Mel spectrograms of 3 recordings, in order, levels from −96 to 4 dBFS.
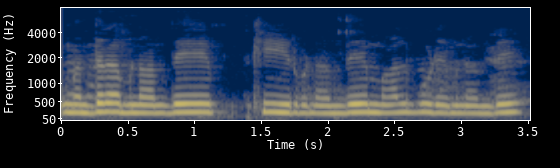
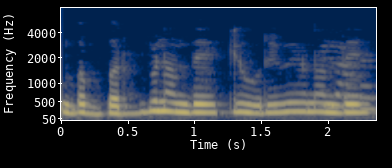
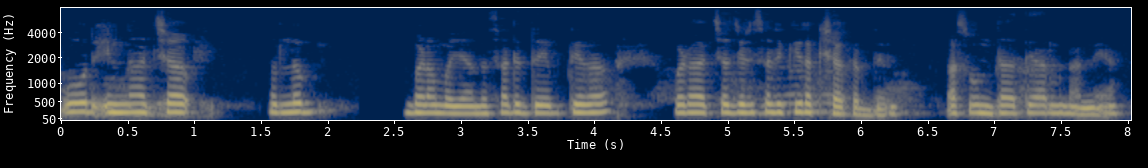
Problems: background sounds at intervals, continuous background conversations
